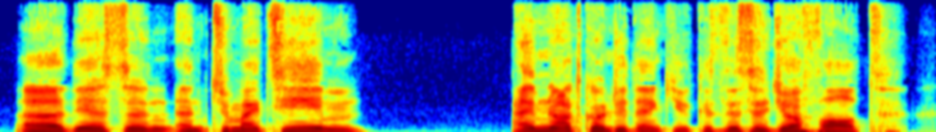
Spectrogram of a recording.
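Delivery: put-on Belarusian accent, high pitch. Quoting a woman's joking thanks to her team, in a put-on Belarusian accent. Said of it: "Is this your Belarusian accent?".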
